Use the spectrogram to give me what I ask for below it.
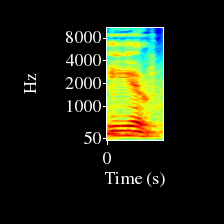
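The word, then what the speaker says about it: heir: एयर, यहाँ पर H silent है, एयर, हेयर नहीं एयर।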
